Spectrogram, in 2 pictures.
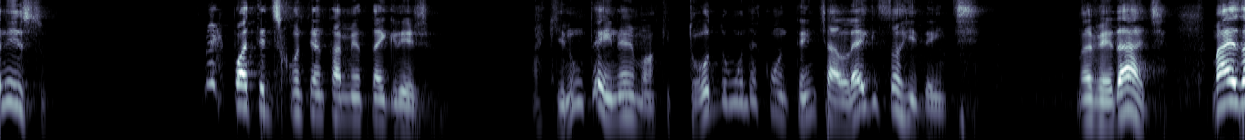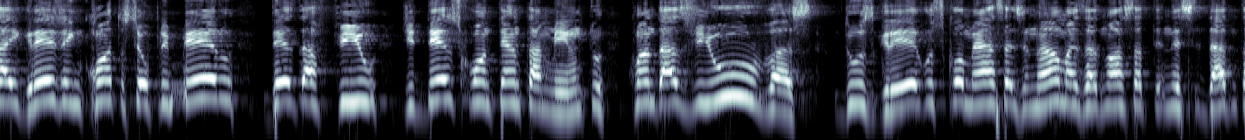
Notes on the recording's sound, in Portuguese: na Igreja ABA Curitiba (Transmitido ao vivo)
